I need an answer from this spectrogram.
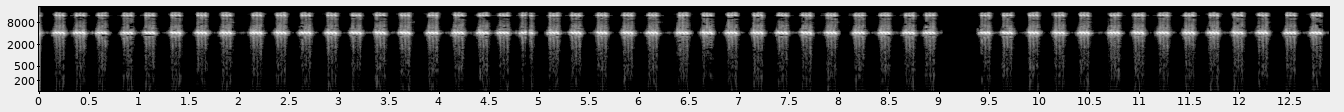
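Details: Shrill, regular chirping of a cricket (jangkrik): quick bright pulses around four per second, with one brief pause near the end before the rhythm carries on. Quiet background.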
